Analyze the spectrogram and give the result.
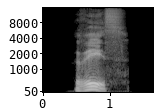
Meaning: genitive singular of Reh
- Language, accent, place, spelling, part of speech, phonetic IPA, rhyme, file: German, Germany, Berlin, Rehs, noun, [ʁeːs], -eːs, De-Rehs.ogg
